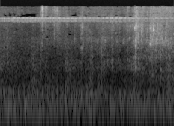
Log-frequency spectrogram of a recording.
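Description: Shallow muddy water sloshing as a bamboo fish trap is worked loose and lifted out, with a splash and water pouring off the trap near the end.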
